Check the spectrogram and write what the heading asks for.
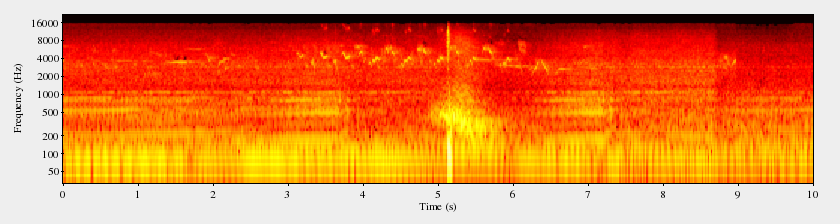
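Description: Film background score of sustained, held notes with birds chirping over it, and a single sharp loud hit about halfway through.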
